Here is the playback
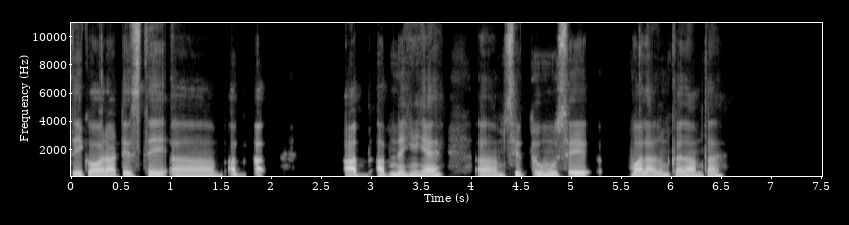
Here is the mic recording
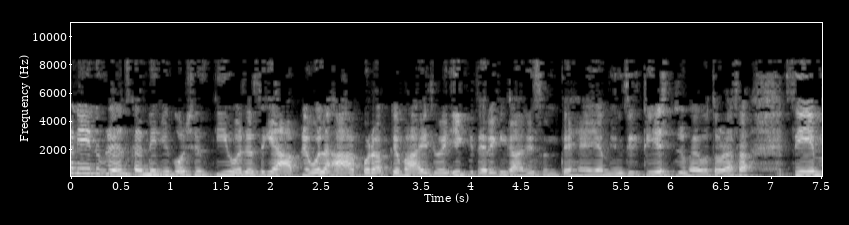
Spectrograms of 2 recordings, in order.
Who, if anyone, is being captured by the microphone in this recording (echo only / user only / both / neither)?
user only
